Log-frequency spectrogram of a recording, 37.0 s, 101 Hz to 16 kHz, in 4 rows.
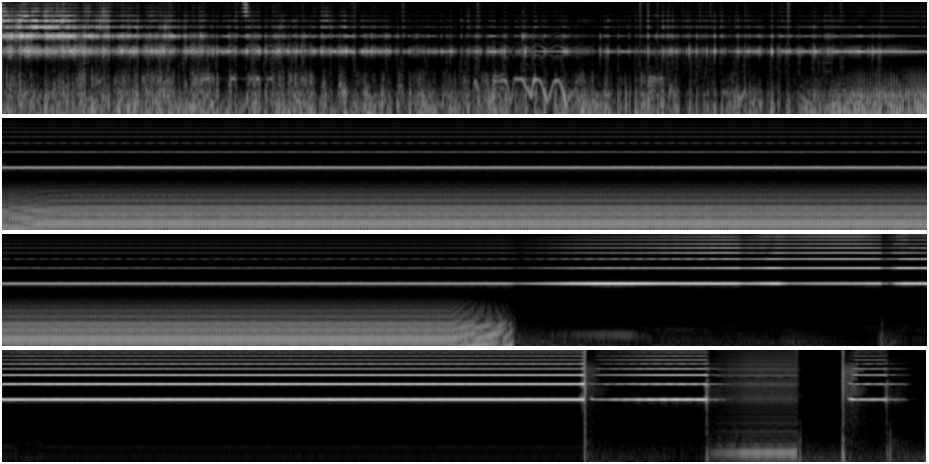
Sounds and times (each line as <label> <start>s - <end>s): glitch 0.0s - 10.0s
glitch 23.0s - 26.6s
glitch 33.4s - 36.9s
